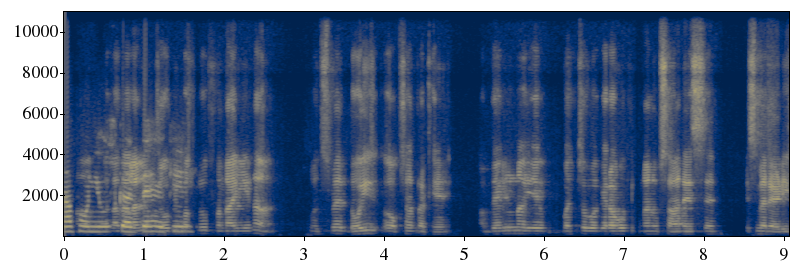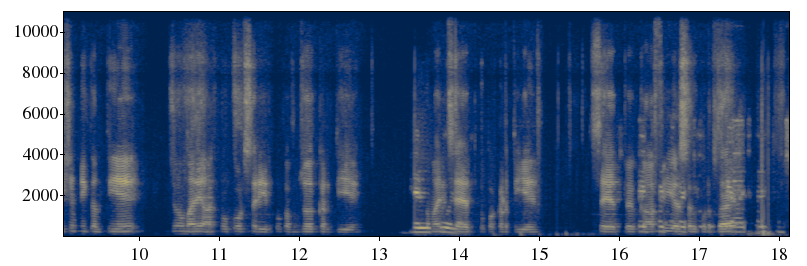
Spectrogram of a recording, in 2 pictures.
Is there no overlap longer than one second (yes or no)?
no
